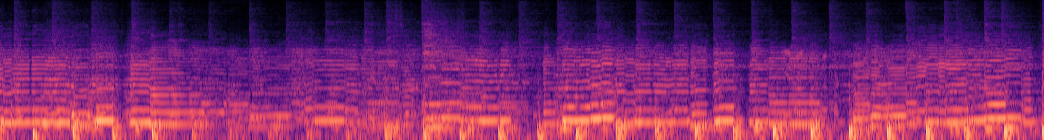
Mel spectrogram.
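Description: Accordion and brass band with a tuba playing a lively instrumental folk tune over a steady oom-pah bass beat.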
